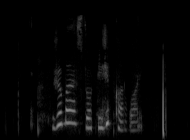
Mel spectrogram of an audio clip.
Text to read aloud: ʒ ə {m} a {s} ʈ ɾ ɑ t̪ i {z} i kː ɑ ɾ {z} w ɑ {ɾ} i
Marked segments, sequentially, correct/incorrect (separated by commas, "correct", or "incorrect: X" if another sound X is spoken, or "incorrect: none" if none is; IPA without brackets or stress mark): correct, correct, incorrect: ʒ, incorrect: ɣ, incorrect: ɽ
